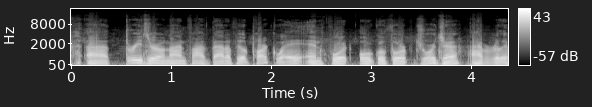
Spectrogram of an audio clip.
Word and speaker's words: Fort Oglethorpe: i'm going to say it right this time fort ogle thorpe there boom you can see the sign here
